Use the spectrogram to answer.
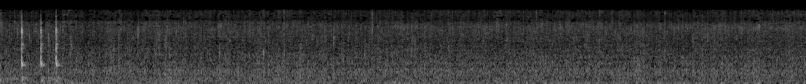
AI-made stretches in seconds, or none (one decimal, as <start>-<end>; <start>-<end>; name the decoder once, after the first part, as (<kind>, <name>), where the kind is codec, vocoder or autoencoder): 3.3-7.4 (vocoder, BigVGAN v2)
